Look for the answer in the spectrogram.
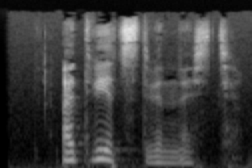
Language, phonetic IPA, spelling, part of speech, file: Russian, [ɐtˈvʲet͡stvʲɪn(ː)əsʲtʲ], ответственность, noun, Ru-ответственность.ogg
- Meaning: responsibility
